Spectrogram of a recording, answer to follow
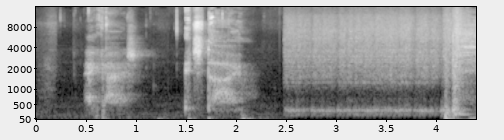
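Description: A man whispering two short phrases, with a couple of sharp clicks between them. This gives way about two and a half seconds in to a steady low hum with hiss.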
